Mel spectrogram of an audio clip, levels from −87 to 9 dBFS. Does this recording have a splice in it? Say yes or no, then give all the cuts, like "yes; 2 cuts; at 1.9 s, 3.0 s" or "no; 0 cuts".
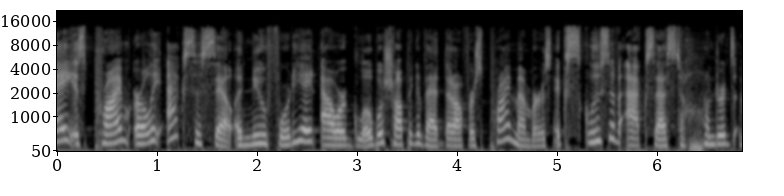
yes; 1 cut; at 4.9 s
